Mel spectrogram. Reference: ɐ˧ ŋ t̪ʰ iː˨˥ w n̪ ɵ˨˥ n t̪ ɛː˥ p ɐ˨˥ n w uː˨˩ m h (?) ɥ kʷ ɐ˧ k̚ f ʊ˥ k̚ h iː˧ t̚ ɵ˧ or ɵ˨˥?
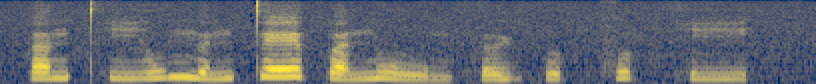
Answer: ɵ˧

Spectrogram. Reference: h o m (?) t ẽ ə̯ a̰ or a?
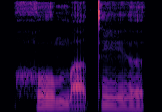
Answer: a̰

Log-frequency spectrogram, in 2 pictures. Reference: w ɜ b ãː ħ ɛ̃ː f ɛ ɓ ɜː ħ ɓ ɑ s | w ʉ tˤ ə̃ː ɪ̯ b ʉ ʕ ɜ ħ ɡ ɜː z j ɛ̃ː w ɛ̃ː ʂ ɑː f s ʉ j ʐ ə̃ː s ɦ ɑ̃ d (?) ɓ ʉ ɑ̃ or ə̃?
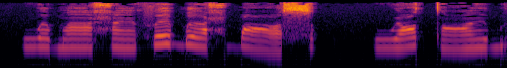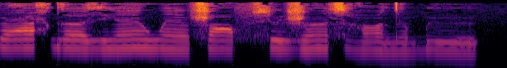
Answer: ə̃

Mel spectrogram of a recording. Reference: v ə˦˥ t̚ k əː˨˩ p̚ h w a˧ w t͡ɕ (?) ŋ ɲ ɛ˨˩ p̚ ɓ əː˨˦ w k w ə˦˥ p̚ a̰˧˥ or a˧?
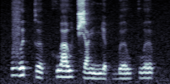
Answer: a˧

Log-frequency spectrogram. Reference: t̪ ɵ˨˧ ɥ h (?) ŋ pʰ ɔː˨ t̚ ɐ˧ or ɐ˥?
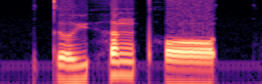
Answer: ɐ˧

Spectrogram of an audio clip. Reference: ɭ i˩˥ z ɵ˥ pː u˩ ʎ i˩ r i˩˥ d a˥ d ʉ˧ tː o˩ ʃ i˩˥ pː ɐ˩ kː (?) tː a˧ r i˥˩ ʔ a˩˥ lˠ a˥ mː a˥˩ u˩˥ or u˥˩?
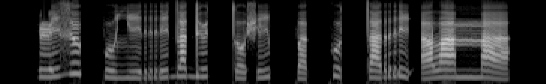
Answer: u˥˩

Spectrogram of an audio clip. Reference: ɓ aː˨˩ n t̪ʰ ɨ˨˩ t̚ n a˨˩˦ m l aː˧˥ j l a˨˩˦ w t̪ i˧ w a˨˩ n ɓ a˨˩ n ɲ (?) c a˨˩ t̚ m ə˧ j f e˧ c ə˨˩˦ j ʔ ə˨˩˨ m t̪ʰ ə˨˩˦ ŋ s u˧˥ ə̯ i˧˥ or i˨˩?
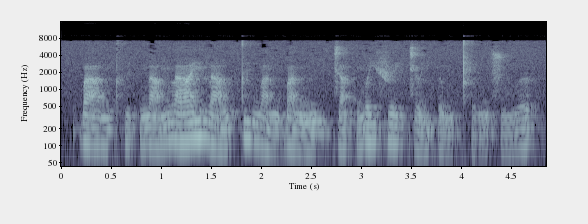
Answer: i˨˩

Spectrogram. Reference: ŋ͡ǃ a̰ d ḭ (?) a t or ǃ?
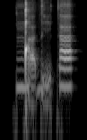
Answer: t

